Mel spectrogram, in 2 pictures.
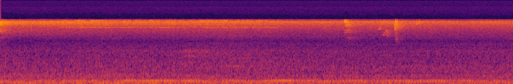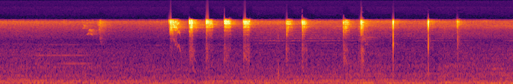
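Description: A bird chirping: a quick run of about a dozen short, sharp, high chirps over about three seconds, starting near seven seconds in, above a low steady hum.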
